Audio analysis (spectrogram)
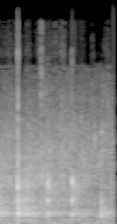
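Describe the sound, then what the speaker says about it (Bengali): Salted chicken stirred in a pan over high heat, a steady sizzle broken by four evenly spaced scraping strokes of the spoon, close and fairly loud, with no talking. "সো লবণটা দেওয়ার পরে দর্শক আমরা একটু নেড়ে দিচ্ছি"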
